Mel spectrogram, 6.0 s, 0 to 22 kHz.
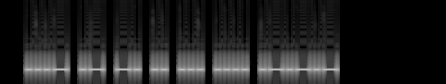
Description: Morse code, heard as a keyed tone, about 20 wpm, 700 Hz. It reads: VANISH.
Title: A Sound Of Thunder 20wpm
